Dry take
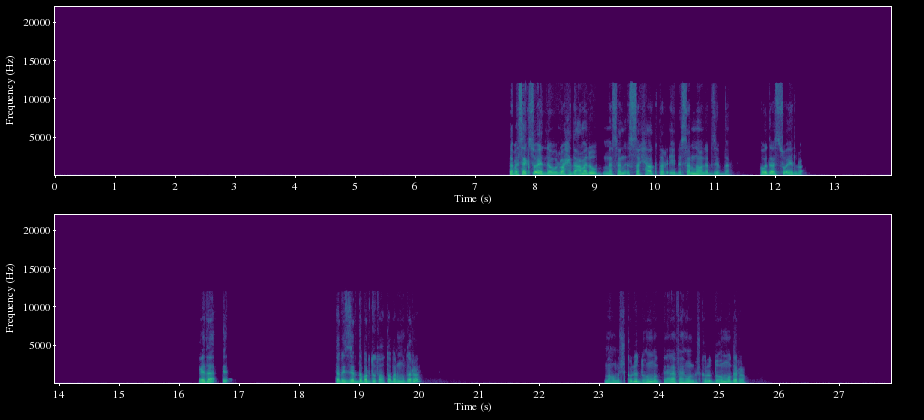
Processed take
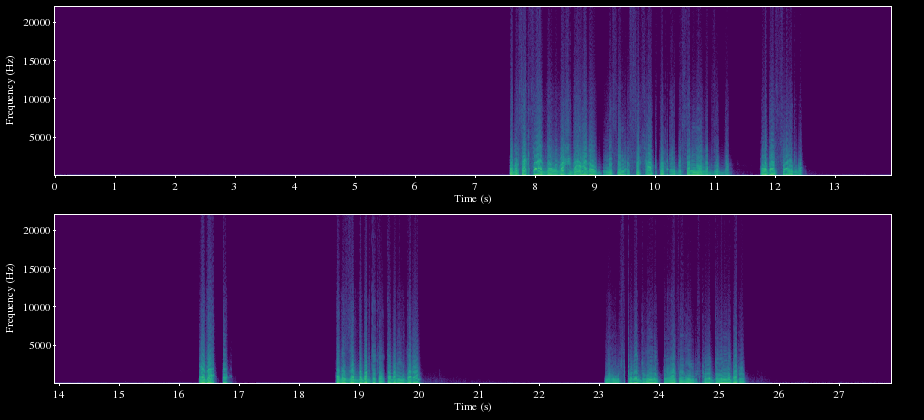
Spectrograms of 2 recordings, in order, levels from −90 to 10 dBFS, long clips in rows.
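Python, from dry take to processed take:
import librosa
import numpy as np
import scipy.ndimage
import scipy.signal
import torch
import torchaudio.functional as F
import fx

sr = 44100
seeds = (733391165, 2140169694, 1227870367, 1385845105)

y = scipy.ndimage.median_filter(x, 9, mode='constant')
y = np.abs(y)
y = F.gain(torch.from_numpy(y), 6.5).numpy()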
